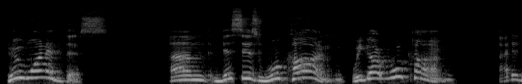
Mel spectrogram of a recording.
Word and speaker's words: Wukong: Wukong.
